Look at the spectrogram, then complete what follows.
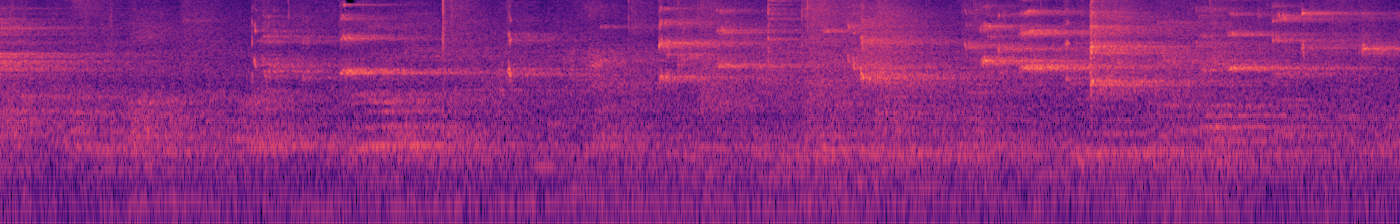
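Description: Badminton shoes squeaking on a wooden court floor, with sharp racket smacks on a shuttlecock every second or two.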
